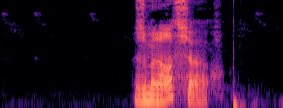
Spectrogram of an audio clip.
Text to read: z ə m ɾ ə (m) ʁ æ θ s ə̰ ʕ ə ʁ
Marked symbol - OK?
no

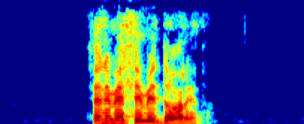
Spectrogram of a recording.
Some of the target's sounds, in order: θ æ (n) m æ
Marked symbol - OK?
yes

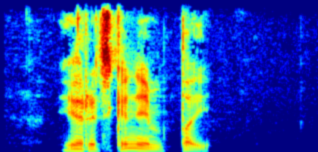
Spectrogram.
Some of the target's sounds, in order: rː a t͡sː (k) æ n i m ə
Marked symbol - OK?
yes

